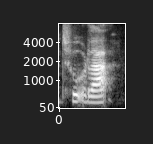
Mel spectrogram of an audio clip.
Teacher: Thura, both high tone.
